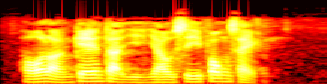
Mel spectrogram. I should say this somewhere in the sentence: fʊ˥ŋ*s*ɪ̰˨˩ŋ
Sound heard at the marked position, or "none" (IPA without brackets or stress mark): s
